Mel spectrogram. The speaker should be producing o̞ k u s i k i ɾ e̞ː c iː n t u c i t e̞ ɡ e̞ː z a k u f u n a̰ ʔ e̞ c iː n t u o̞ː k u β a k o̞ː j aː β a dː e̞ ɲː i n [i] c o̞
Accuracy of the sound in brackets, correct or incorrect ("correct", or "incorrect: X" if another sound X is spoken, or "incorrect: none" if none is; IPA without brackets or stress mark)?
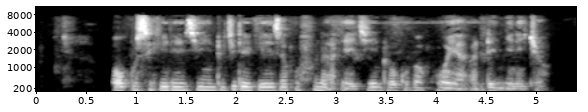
correct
